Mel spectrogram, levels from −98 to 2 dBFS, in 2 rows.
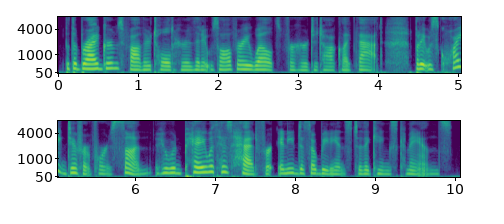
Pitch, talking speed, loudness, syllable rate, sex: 210 Hz, 235 wpm, -20 LUFS, 5.7 syllables/s, female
